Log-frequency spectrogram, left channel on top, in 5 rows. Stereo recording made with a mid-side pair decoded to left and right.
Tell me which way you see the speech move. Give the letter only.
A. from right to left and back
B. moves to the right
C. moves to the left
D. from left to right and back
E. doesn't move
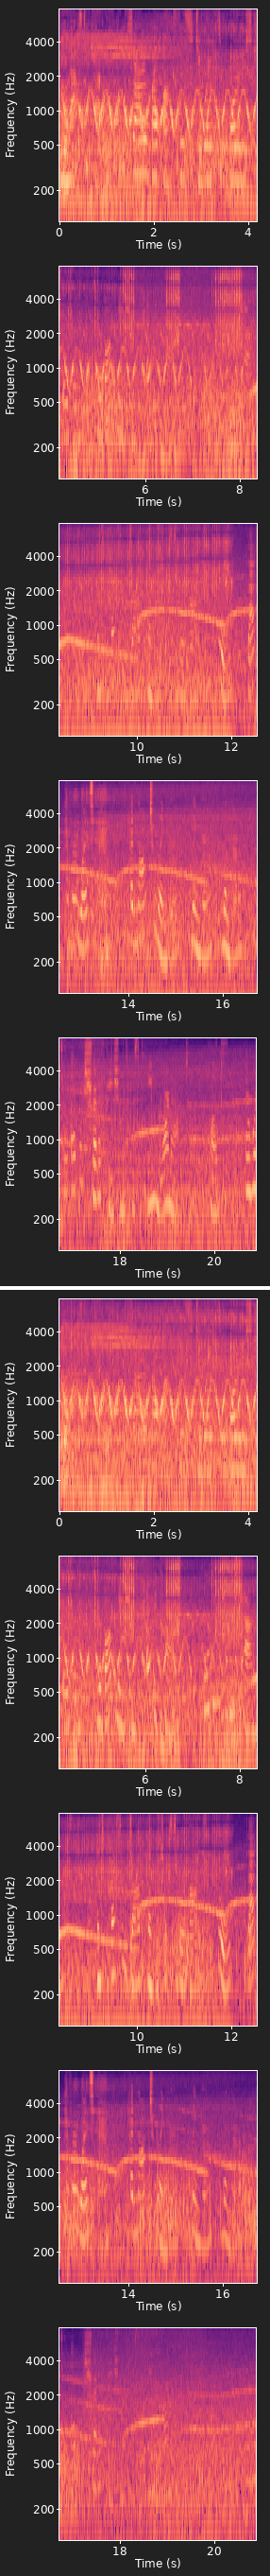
D.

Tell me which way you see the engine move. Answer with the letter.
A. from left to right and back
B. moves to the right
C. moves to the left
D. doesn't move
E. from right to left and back
C.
